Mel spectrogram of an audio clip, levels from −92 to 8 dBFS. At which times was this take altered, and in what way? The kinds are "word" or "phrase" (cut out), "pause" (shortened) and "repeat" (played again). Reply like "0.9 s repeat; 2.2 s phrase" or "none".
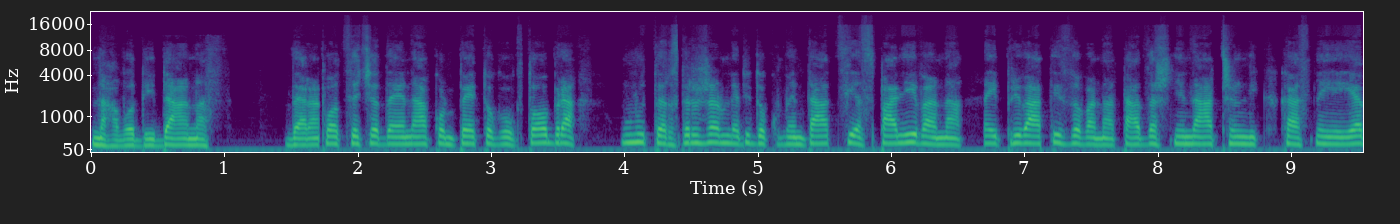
1.7 s word; 4.4 s word; 4.9 s word; 6.7 s word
